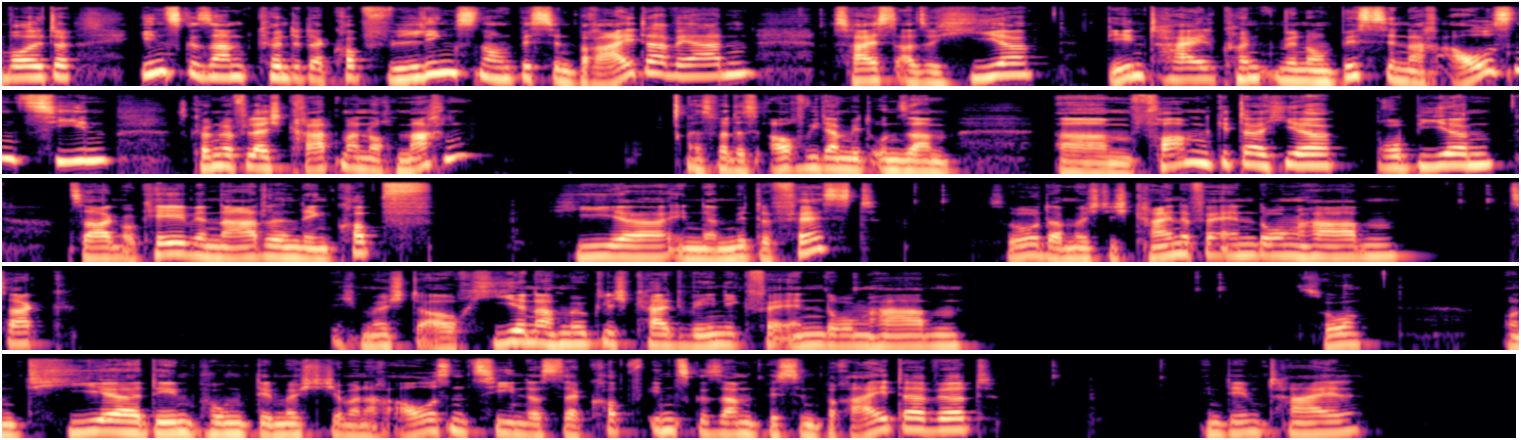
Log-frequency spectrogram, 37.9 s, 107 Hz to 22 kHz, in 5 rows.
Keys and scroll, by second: 7.3 super+-.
